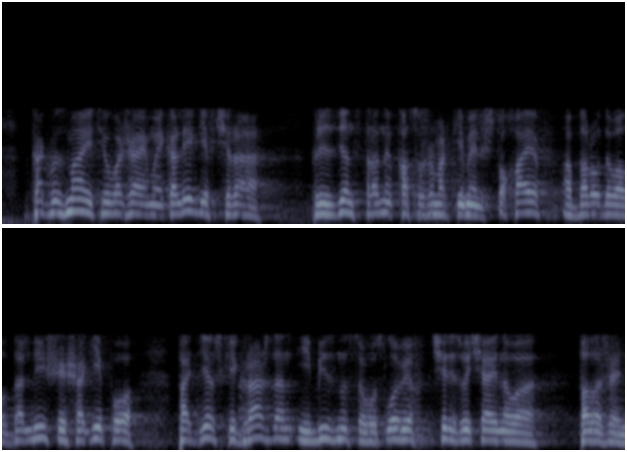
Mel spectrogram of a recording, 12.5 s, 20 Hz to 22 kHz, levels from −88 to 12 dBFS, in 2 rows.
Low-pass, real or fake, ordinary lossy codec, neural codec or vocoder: 3.6 kHz; fake; AAC, 24 kbps; codec, 24 kHz, 0.9 kbps, DualCodec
